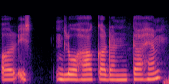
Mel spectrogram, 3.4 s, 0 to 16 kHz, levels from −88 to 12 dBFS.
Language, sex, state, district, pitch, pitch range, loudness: Hindi, female, Jharkhand, Palamu, 220 Hz, 215-225 Hz, -16 LUFS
